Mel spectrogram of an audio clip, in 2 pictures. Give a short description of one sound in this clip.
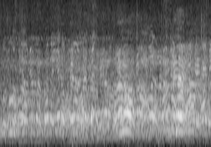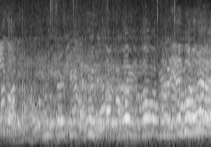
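Several young men shout and call out to each other across an outdoor pitch.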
